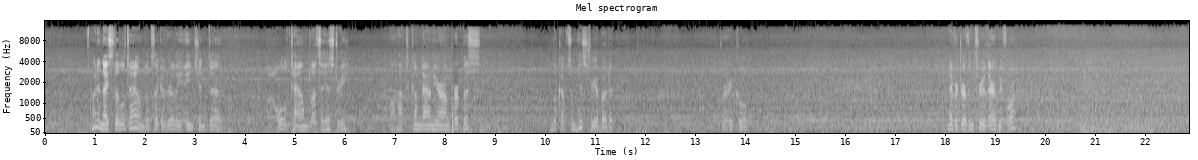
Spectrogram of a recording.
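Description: Wind rushes steadily past a moving rider.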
